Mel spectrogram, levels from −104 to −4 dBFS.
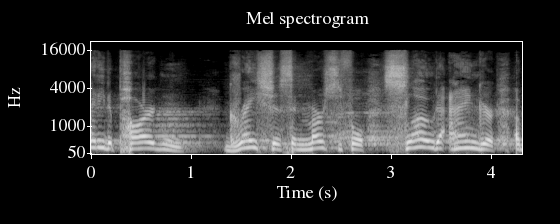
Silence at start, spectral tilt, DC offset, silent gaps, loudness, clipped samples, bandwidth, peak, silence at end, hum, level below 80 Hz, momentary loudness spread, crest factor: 0 s; -4 dB/octave; under 0.1%; none; -23 LUFS; under 0.1%; 16 kHz; -4 dBFS; 0 s; none; -60 dBFS; 6 LU; 20 dB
